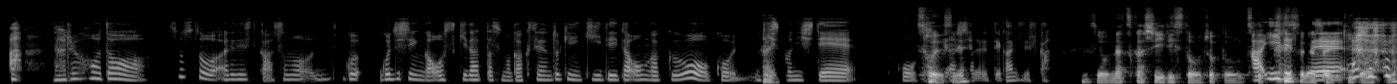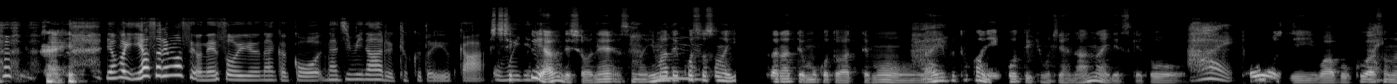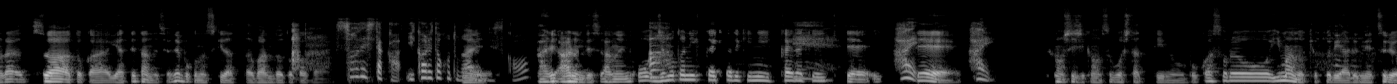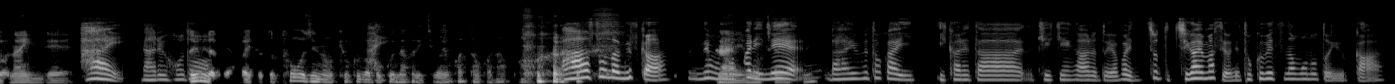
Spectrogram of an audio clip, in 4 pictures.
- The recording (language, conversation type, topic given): Japanese, podcast, 新しい音楽はどのように見つけていますか？
- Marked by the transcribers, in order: groan; laughing while speaking: "作って"; giggle; chuckle; unintelligible speech; other background noise; chuckle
